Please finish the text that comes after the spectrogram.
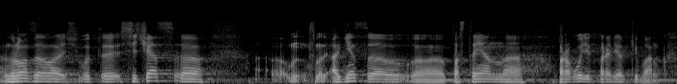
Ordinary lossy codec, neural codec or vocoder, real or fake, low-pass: none; none; real; none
